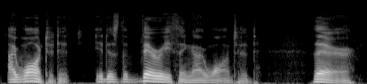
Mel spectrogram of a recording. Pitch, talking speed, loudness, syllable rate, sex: 105 Hz, 165 wpm, -19 LUFS, 5.5 syllables/s, male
